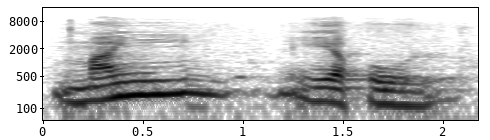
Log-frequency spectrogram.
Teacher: With the nasal quality of the noon is retained, and there is idgham. Idgham, which is naqis, which is incomplete.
